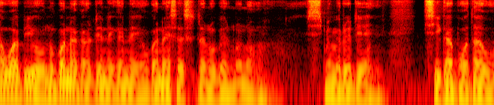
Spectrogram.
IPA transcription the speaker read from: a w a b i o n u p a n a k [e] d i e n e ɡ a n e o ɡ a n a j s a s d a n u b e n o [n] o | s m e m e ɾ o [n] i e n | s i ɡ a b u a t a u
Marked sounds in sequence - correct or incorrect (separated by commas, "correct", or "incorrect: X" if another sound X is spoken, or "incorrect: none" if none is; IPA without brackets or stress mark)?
incorrect: a, correct, incorrect: d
